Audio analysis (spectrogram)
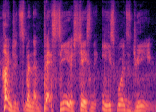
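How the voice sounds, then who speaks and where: A man's voice: mid-range voice, lively intonation, unhurried. A young man hosting a let's play, joking casually and reading game text aloud. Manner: joking, bantering. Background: background music.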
